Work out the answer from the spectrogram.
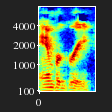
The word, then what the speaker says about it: ambergris: Great information on there, and it is, according to him, the people in the trade pronounce it ambergris, not ambergris. It is supposed to be with that S at the end, so it's ambergris.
